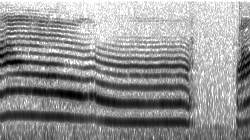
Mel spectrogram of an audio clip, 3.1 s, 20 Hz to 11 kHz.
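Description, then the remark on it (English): Ahab, a five-year-old female black cat with a white nose, gives a long, drawn-out meow that slowly falls in pitch, then begins another after a brief pause. Fairly loud, with no talking. “So, my cat's name is Ahab, and she is 5 years old.”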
